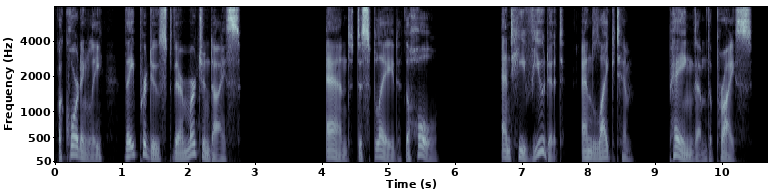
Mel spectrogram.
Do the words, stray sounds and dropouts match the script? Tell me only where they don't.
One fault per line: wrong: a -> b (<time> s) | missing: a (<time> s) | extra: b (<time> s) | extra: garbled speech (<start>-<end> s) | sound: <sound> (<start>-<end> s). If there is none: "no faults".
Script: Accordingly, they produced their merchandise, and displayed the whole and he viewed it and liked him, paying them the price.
no faults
